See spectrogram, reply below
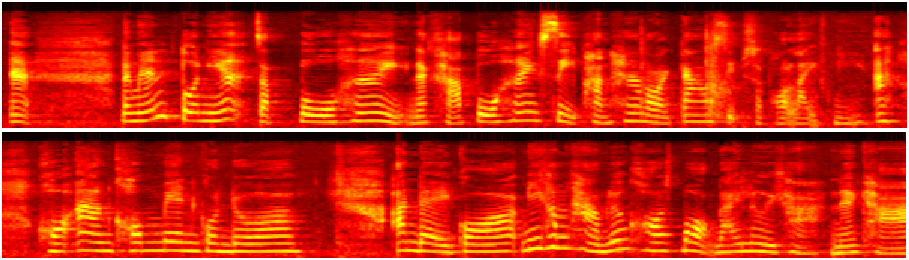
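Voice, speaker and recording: A woman's voice: a little high, moderate pace, slight background noise. A woman teacher with a Thai accent reads viewer comments during a live English lesson, chatty and laughing, moving between two languages.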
